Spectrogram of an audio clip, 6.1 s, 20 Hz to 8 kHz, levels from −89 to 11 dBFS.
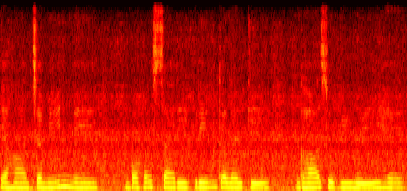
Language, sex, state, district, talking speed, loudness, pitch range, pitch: Hindi, female, Uttar Pradesh, Lucknow, 120 wpm, -15 LUFS, 200-210 Hz, 200 Hz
